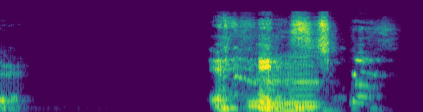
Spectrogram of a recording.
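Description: About a second of dead silence, then a man briefly clears his throat.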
